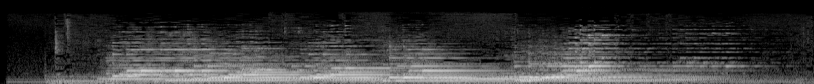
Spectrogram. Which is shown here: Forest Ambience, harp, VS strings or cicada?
harp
